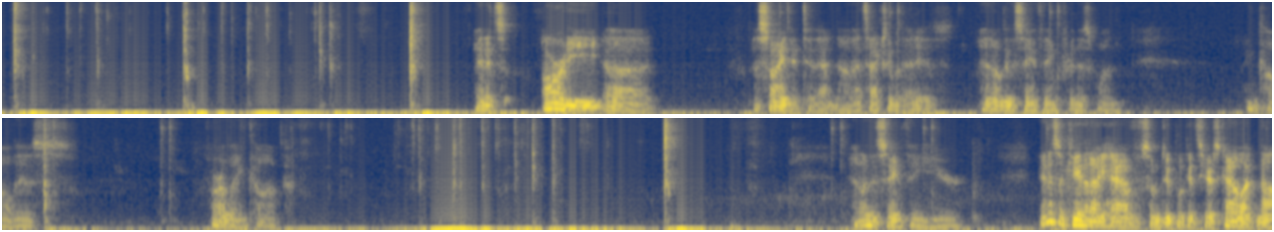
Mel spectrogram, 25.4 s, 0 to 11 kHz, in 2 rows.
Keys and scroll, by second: 0.1-3.7 typing, 16.2-18.6 typing.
